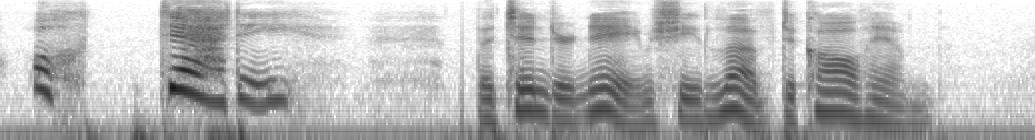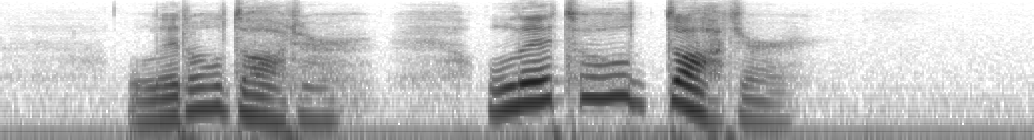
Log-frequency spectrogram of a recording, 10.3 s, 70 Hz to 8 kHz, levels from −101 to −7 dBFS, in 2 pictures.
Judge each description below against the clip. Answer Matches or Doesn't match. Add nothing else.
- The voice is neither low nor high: Matches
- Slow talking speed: Matches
